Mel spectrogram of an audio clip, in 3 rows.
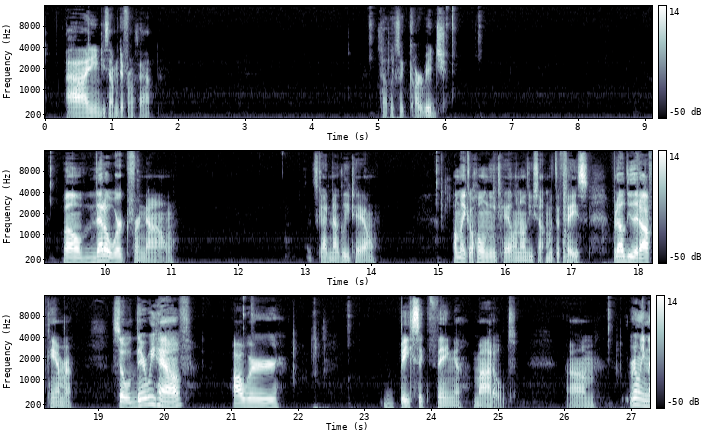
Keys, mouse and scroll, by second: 5.1 z, 6.1 click, 6.5-9.4 drag, 10.5-15.2 middle drag, 20.0 Tab, 21.3 click, 22.3 a, 22.8-26.9 drag.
